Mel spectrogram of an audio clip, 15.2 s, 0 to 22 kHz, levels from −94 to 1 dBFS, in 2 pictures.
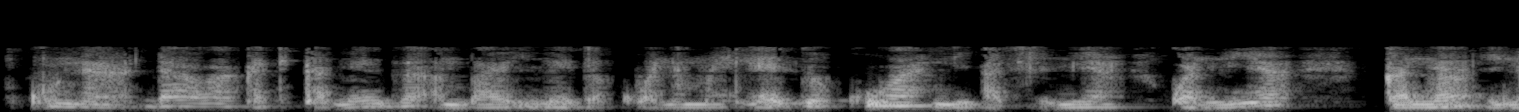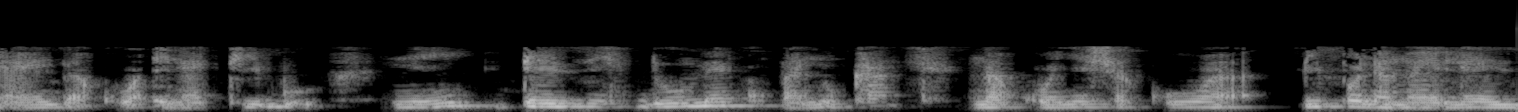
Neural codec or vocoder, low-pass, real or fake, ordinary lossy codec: none; 7.2 kHz; real; AAC, 16 kbps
